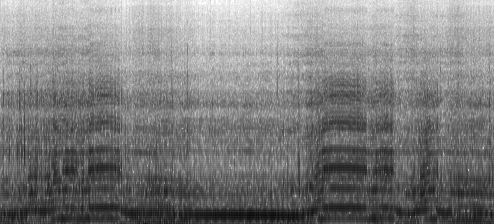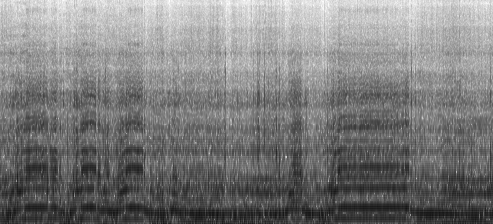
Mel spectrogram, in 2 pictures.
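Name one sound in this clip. A motorcycle engine hums close by, revving up and easing off as it rides.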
